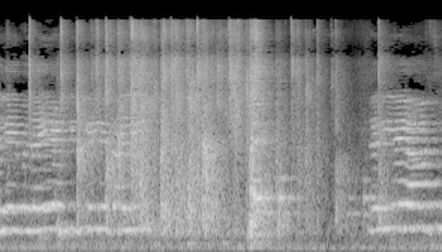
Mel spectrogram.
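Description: High children's voices calling out, then a burst of hand clapping lasting about a second around the middle, and more voices near the end.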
